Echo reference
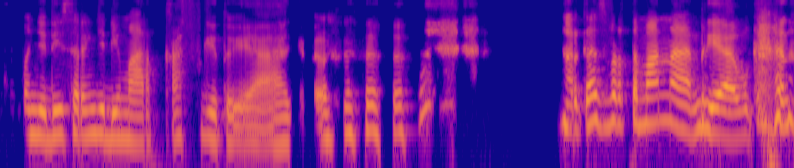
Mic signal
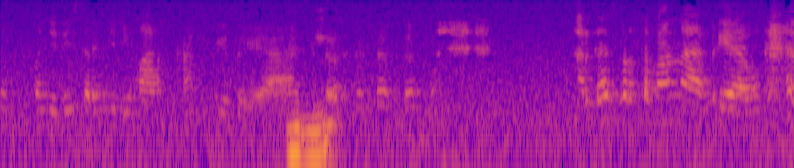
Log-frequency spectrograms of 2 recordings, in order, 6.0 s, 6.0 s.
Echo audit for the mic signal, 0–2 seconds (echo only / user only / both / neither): echo only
